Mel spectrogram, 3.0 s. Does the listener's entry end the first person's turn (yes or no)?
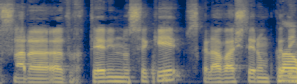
yes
